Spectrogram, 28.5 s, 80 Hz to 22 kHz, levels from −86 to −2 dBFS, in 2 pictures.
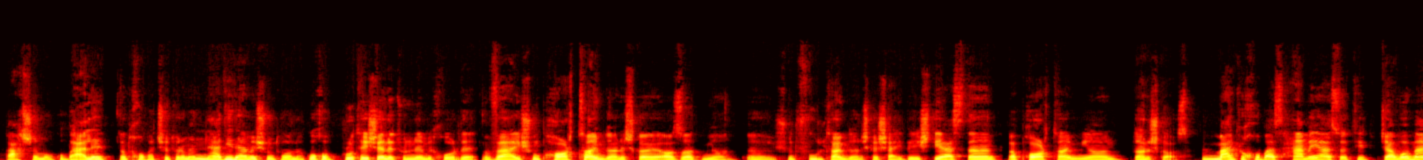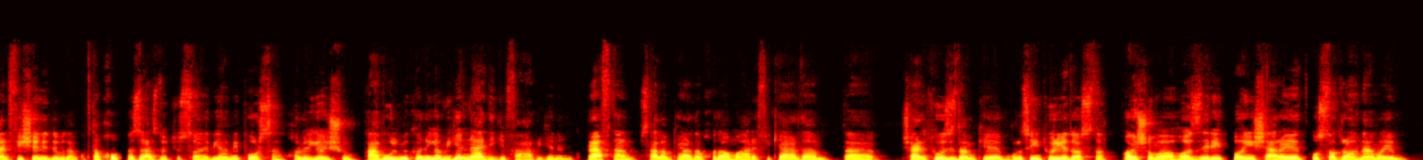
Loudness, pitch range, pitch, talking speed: -20 LUFS, 130-180 Hz, 160 Hz, 185 wpm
